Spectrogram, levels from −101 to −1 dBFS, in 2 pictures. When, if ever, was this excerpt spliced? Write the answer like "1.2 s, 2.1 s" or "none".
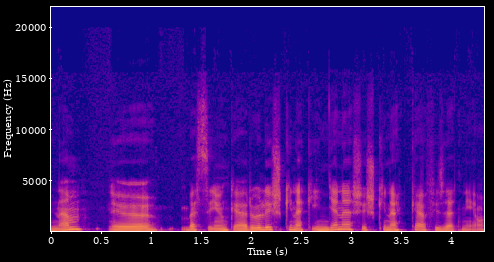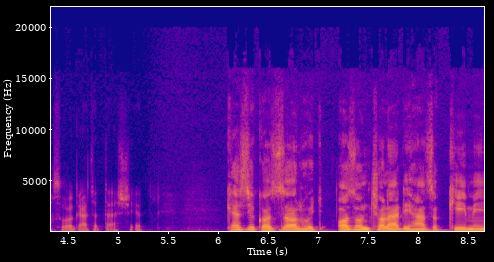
none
